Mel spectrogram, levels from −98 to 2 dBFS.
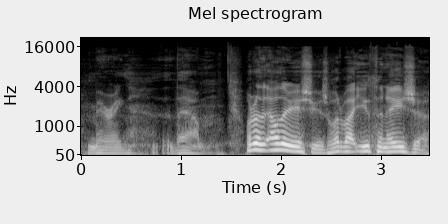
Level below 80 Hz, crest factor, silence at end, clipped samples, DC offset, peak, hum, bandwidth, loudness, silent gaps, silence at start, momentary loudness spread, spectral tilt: -46 dBFS; 18 dB; 0 s; under 0.1%; under 0.1%; 0 dBFS; none; 12 kHz; -16 LUFS; none; 0.05 s; 22 LU; -8 dB/octave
